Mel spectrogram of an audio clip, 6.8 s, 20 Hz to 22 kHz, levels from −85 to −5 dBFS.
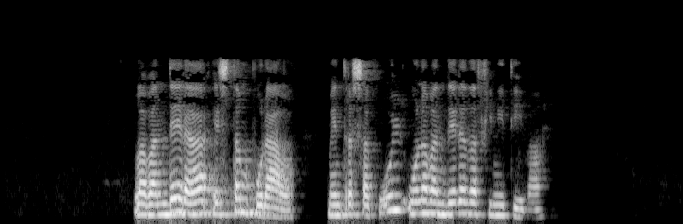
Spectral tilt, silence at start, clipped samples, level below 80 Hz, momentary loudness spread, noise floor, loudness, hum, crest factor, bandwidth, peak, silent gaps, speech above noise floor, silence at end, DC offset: -5 dB/octave; 1.35 s; under 0.1%; -56 dBFS; 11 LU; -82 dBFS; -15 LUFS; none; 16 dB; 7.8 kHz; 0 dBFS; none; 68 dB; 1.4 s; under 0.1%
